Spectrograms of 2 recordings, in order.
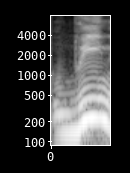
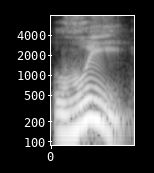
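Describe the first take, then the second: First: The syllable is pronounced light and thin. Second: The syllable is pronounced heavy and thick. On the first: The speaker calls it wrong. "ঠিক তেমনি এটা রুই না" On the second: The speaker calls it right. "এটা হচ্ছে রুই, রুই, কিছুটা মোটা করে"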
